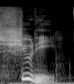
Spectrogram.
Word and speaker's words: Ncuti: Yeah, it's Shuti. It's spelled N-C-U-T-I, but it's used to pronounce Shuti.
